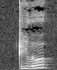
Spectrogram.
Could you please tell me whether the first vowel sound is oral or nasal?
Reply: oral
